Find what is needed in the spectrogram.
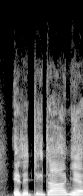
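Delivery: British-accented alien voice, put-on. Introducing oneself on a podcast as a joke: british alien voice. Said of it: "Is this a British alien?".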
